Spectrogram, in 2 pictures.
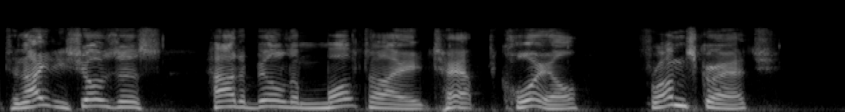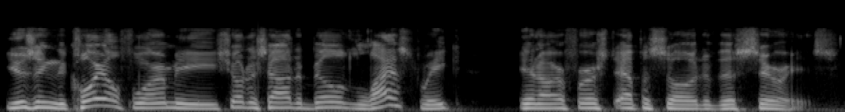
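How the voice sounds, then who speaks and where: Hobby show host, male, higher-pitched, measured pace, slightly muffled recording. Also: dry recording. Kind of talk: presenting segments on a hobby show. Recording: dull, dry lo-fi sound.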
